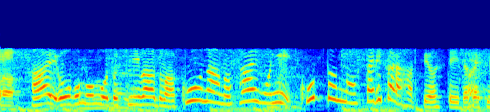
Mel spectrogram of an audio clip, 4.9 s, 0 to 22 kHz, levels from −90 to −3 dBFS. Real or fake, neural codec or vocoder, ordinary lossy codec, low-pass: fake; codec, 44.1 kHz, 7.8 kbps, DAC; none; 3.6 kHz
